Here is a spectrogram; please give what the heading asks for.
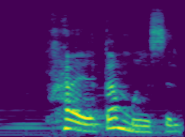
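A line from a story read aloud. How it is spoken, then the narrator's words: Said after laughing. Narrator (Russian): сказал его величество, отсмеявшись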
